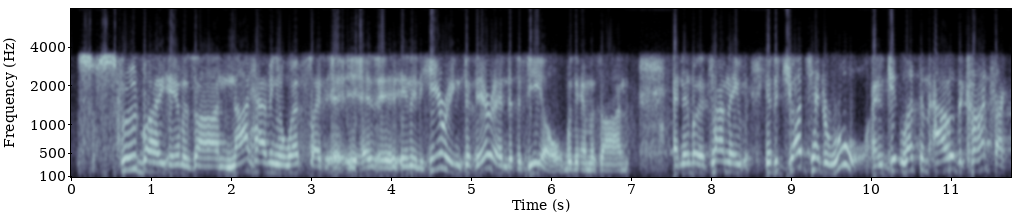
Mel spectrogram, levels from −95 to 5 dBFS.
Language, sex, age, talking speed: English, male, 50-69, 195 wpm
